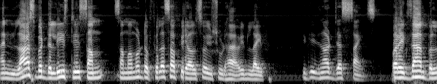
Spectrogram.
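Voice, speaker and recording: This man talks at a moderate pace with fairly even intonation. His pitch sits fairly high. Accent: Indian. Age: 60s. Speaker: cancer surgeon and guest speaker. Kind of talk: Q&A answer at a medical seminar.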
